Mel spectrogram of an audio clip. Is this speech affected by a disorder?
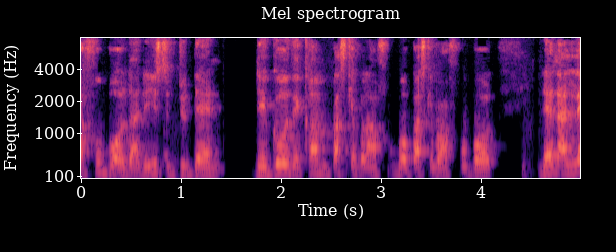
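No.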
